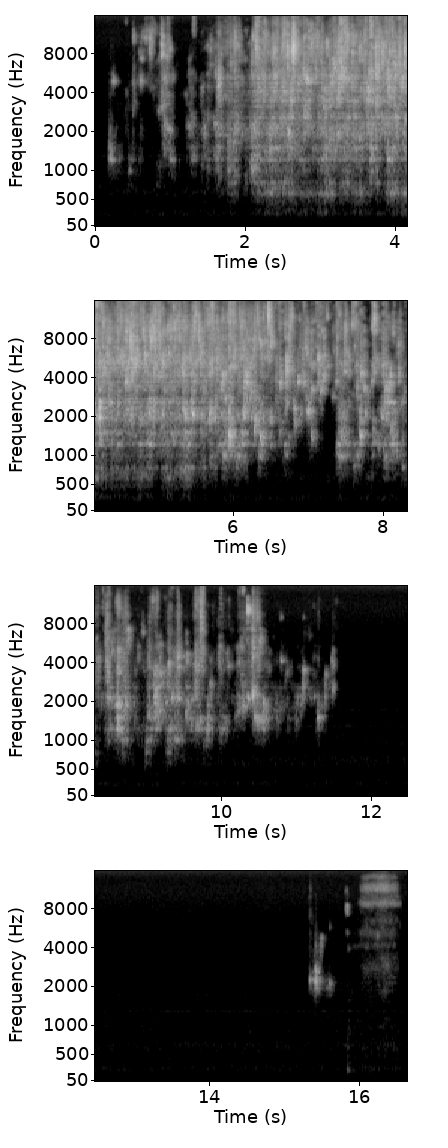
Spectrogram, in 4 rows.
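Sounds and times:
urinating in a toilet: 0.0 - 11.6.

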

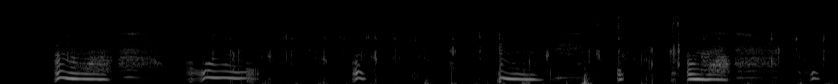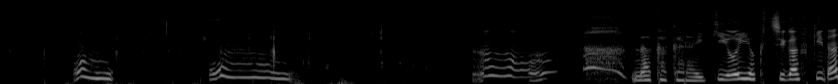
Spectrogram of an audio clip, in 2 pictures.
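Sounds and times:
breathy moans, gasps and sighs from a voice: 0.5 - 2.6, 5.0 - 8.3, 9.1 - 9.6, 10.4 - 11.4, 13.1 - 14.7
speech: 0.6 - 2.8, 3.5 - 3.9, 5.0 - 5.7, 6.9 - 7.5, 9.1 - 9.6, 10.4 - 11.5, 13.2 - 16.7
heart being chewed and eaten in a horror audio drama: 1.9 - 13.2.

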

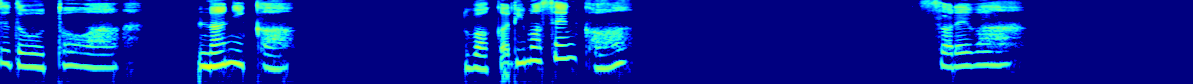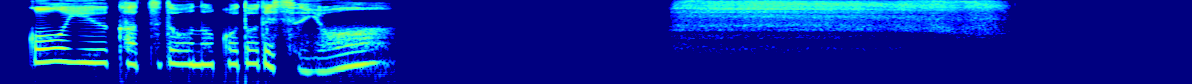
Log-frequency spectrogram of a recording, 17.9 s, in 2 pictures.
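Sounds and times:
speech: 0.0 - 2.3, 3.5 - 4.8, 6.9 - 7.7, 9.2 - 12.0
breath blown into the ear: 14.0 - 16.6.

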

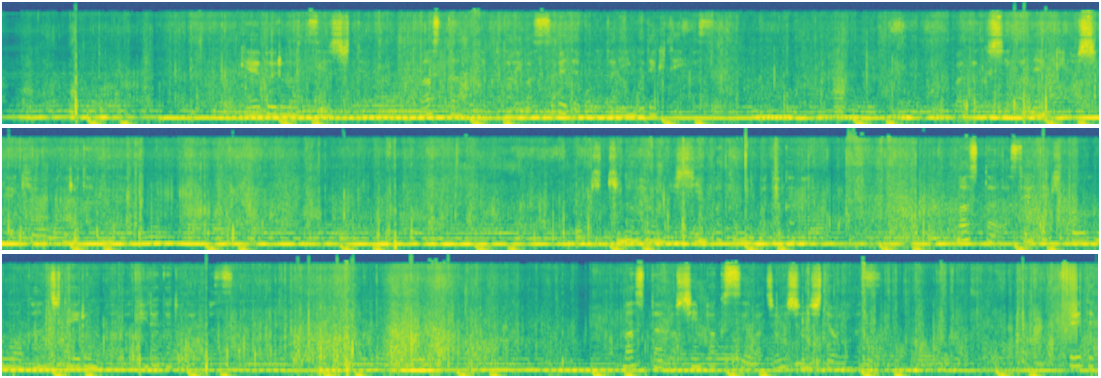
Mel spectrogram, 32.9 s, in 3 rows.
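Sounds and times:
heartbeat: 0.6 - 32.8.

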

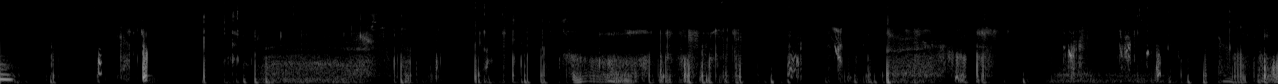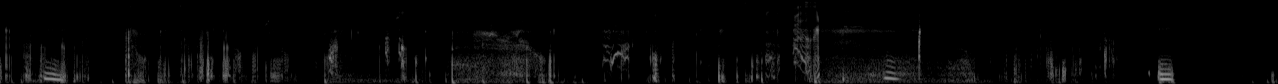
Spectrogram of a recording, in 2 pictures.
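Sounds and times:
chewing and eating sticky food against the microphone: 0.1 - 22.1, 22.7 - 24.4.

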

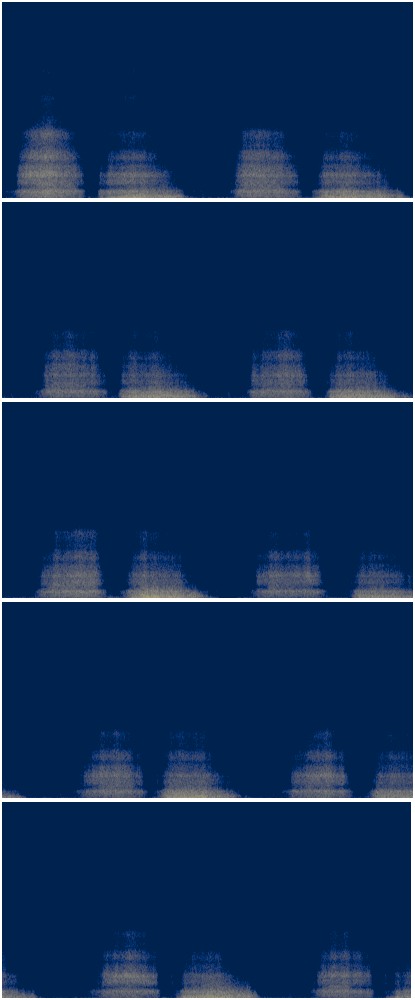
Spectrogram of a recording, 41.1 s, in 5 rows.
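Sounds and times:
sleep breathing loop: 0.4 - 3.6, 4.7 - 8.0, 9.1 - 12.1, 13.2 - 16.2, 17.3 - 20.4, 21.6 - 22.9, 23.5 - 24.9, 26.4 - 29.2, 30.5 - 33.5, 34.8 - 38.0, 39.2 - 41.0.

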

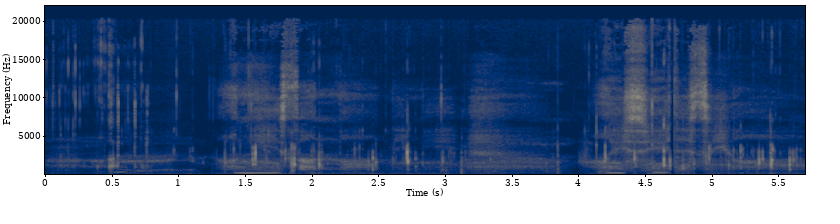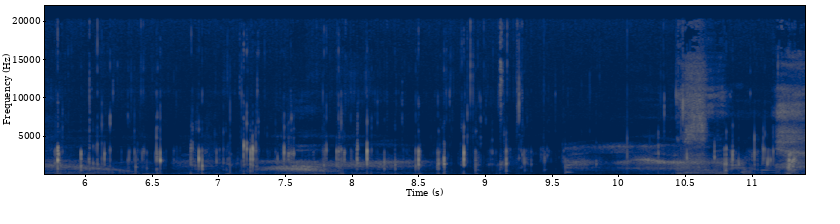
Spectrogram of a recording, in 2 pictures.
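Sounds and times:
ASMR ear nibbling with moist bites, chews and clicks: 0.0 - 11.3
soft ASMR whispering: 0.5 - 3.2, 4.0 - 6.6, 10.0 - 11.3
speech: 1.4 - 2.2, 4.2 - 5.1.

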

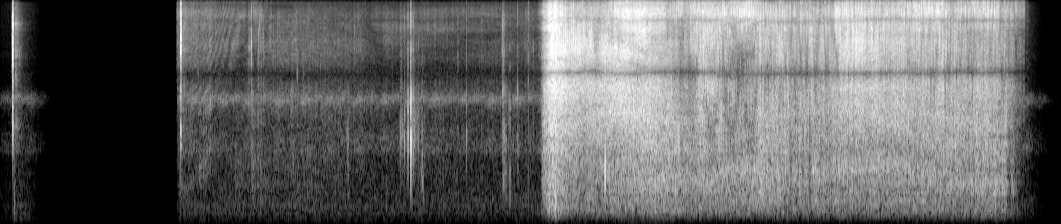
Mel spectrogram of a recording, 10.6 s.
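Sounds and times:
koma spinning firework: 1.9 - 4.3, 5.2 - 10.2.

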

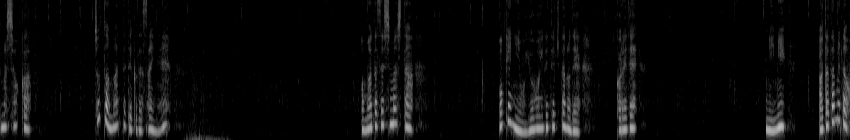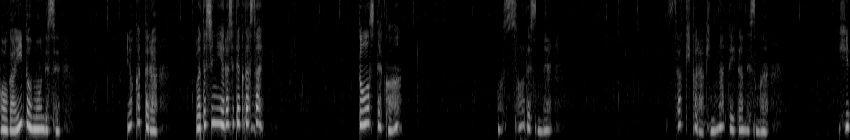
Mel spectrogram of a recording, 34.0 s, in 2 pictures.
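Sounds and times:
rain sounds: 0.0 - 34.0.

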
